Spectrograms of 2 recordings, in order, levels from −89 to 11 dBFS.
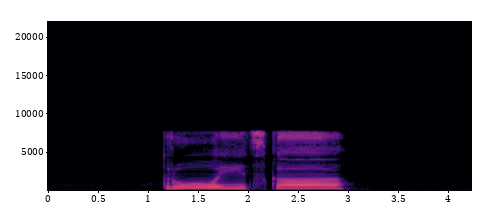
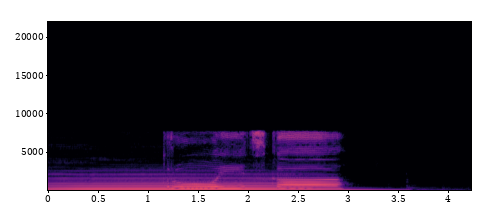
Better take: first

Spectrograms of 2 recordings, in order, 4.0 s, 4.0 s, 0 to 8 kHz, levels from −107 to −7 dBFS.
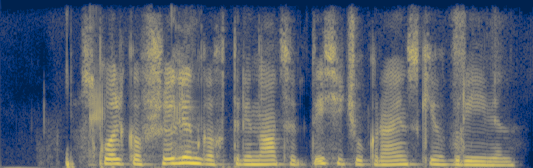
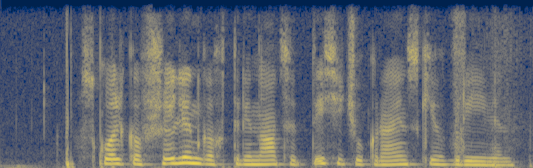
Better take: second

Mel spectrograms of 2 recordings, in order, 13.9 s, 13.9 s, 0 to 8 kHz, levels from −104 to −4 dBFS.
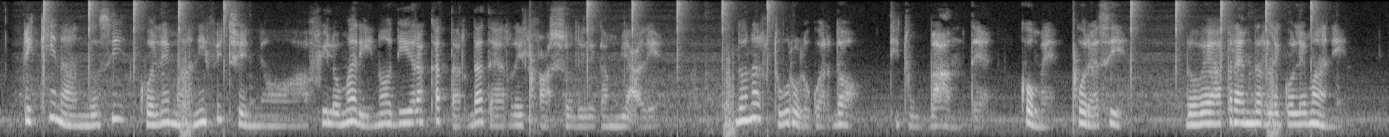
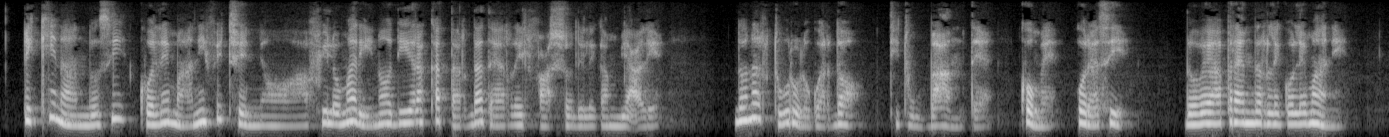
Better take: second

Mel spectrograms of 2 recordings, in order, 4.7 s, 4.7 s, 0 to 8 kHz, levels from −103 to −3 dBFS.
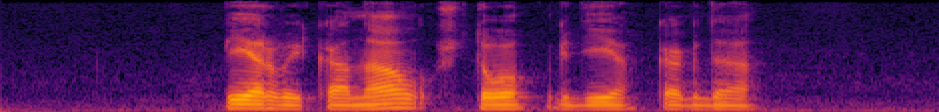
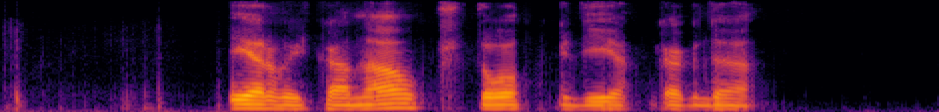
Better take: first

